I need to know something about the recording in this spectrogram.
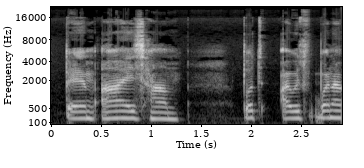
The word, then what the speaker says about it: Birmingham: it was an accident i meant to pronounce it bam eyes ham but i was when i was voice recording i read it out as birmingham and only realized after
